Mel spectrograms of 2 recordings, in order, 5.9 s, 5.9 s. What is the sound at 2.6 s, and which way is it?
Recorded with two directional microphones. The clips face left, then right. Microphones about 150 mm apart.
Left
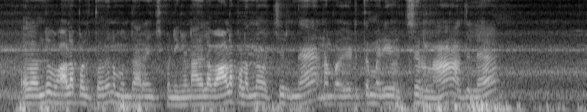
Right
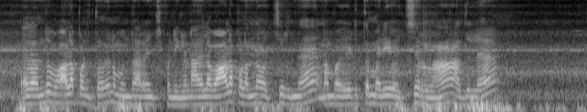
Speech, 10° right (ahead or behind).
